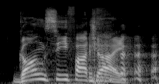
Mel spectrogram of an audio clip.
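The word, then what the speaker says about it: 恭喜發財: you just did it gong SI fat Chai that's how you say it anyway uh the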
